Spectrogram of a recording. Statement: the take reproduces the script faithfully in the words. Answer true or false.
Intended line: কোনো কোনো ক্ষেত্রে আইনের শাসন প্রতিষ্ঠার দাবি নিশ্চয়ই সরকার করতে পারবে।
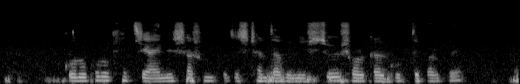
true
